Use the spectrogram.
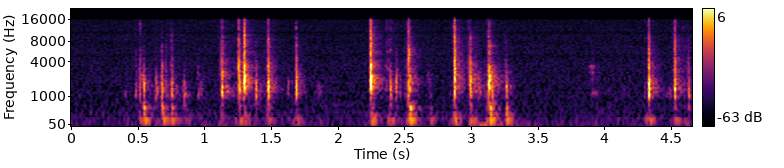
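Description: Fingertips type on a white RK61 60% mechanical keyboard with plastic keycaps, lubed red switches and a hollow plastic case. Bursts of quick, bright, clacky keystrokes come with short pauses in between. Each stroke cuts off almost at once.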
